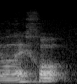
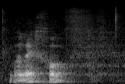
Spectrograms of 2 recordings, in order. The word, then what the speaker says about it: Vallejo: I think it's Spanish, and then it'll be pronounced Vallejo paints, and they are not really available in Switzerland.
